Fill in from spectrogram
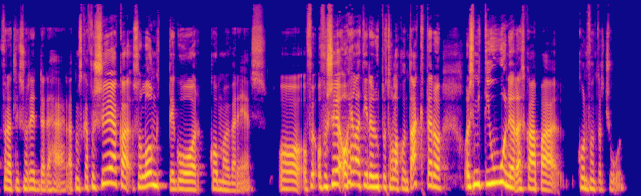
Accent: Finland; det som jag har tänkt på mycket som finländare speciellt

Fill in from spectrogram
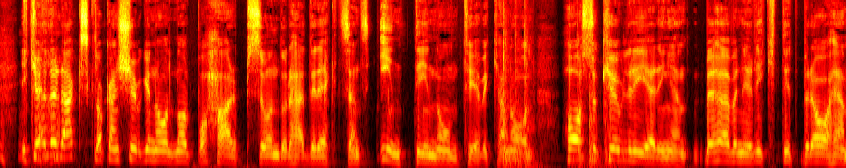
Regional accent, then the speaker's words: Vällingby, Stockholm County, Sweden; Vi är ett gäng glada kamrater utifrån Vällingby där jag växte upp.

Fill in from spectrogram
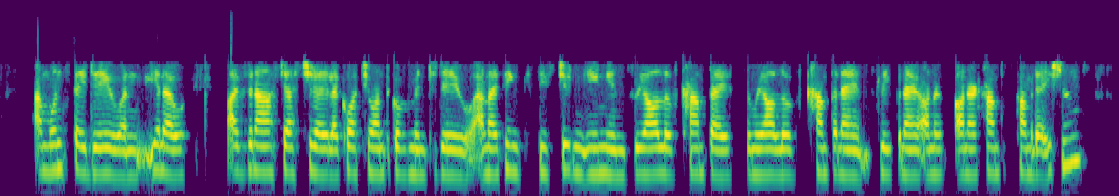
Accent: Ireland; we're students, we're Irish, we've been in accommodation and education our whole lives here.

